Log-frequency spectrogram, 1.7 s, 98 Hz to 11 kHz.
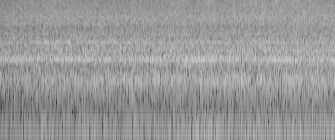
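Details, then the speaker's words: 1985 Jeep CJ7 with a 4.2L 258 six just converted from carburetor to throttle body fuel injection, just started before timing is set: steady fast high idle, even hum, no knocks. A normal raised start-up idle that will come down. "go ahead Charlie start it off there's that high idle again that will come down I'm gonna wait a few seconds for that to come"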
